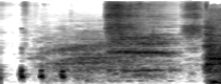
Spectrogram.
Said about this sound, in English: Heavy breaths.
